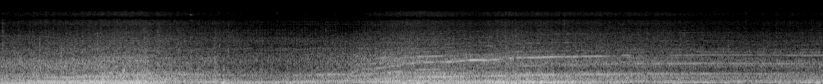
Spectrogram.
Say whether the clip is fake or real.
real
